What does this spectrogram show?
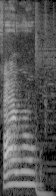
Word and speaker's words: Fyro: Is it Fyro? Yes, you were actually the only person that's ever said it right.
